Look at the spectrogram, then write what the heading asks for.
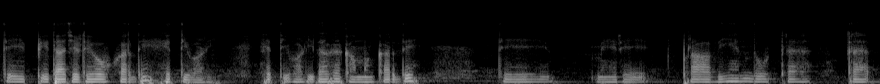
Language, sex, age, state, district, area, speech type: Dogri, male, 18-30, Jammu and Kashmir, Udhampur, rural, spontaneous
